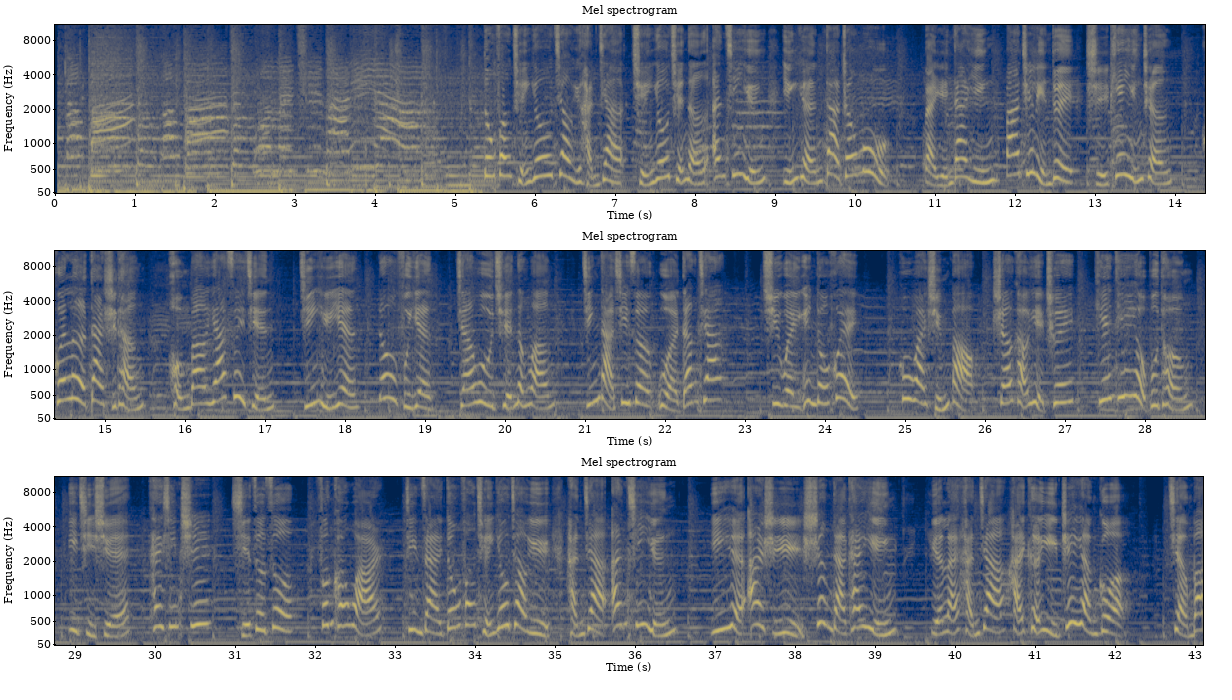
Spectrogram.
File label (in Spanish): Grabación niños locutora chino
